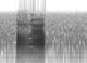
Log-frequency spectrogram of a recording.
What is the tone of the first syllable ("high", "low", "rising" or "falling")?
low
